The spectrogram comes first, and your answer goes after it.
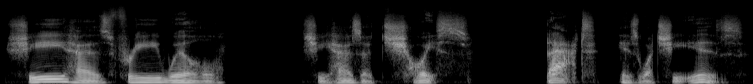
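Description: A stern, ancient female fallen angel, as a male narrator puts her on, speaking in formal, measured sentences full of disdain. She sits clearly higher than a deep male voice would, with a cold, deliberate delivery in a storybook reading. The sound is close and dry, with no room around it. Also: expressive, no room sound, natural voice. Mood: quietly bitter.

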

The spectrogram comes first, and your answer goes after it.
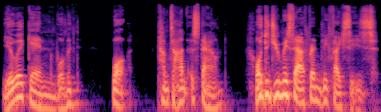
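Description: A man's voice: fairly low pitch, big pitch swings, a little slow, husky, full character voice. A man doing a drawling menacing outlaw. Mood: sneering. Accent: Dornish drawl. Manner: sneering, drawling.

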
